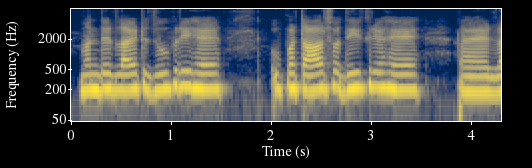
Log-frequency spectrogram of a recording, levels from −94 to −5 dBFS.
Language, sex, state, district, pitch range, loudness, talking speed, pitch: Marwari, female, Rajasthan, Nagaur, 200-215 Hz, -17 LUFS, 165 wpm, 210 Hz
